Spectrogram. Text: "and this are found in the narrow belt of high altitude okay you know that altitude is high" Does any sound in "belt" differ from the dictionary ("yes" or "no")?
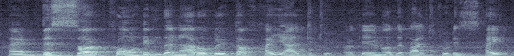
yes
